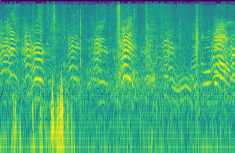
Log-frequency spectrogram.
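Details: A flock of gulls in Korea keeps up a chorus of curved, squealing cries, one bird after another with no pause, while low bursts of noise sound underneath.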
